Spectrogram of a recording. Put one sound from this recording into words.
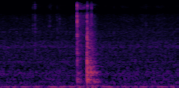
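Scissors clatter down onto a table.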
